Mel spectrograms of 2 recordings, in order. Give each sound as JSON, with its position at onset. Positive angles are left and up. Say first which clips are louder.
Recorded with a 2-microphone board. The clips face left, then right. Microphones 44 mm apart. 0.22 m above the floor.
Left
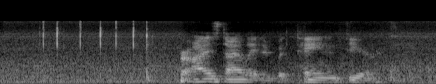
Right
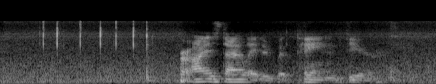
{"t": 1.8, "sound": "a man speaking", "louder": "right 1 dB", "side_deg": -20, "distance_m": 1.2}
